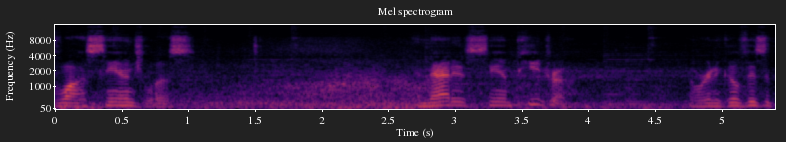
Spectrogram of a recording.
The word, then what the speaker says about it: San Pedro: you might be thinking why is he calling it Pedro why not Pedro mr. kurtz oh no you now to pronounce Spanish words well no I do messed them up a lot but actually this one I'm saying it the way the locals do even if you're used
